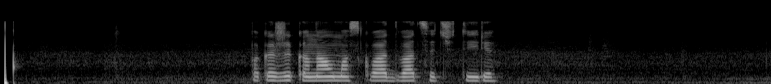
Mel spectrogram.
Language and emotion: Russian, neutral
